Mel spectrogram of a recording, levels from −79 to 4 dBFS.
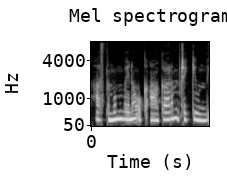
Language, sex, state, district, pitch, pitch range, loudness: Telugu, female, Telangana, Hyderabad, 255 Hz, 245-270 Hz, -10 LUFS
